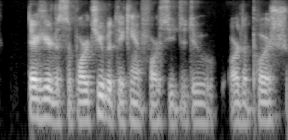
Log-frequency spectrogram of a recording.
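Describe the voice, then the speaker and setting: Here a man speaks with an American accent. His pitch is fairly low and the background is quiet. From rural Wisconsin. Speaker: social worker and therapist. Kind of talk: interview.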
